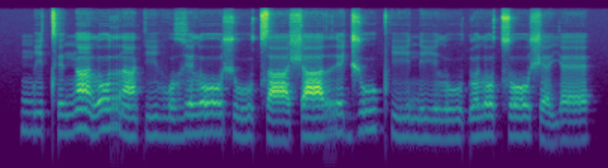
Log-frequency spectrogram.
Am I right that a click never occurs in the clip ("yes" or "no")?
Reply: yes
